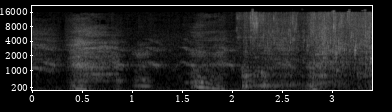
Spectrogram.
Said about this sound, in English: Why have you pulled flush? Well, I did a little wee, so... Oh, what a waste of water.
